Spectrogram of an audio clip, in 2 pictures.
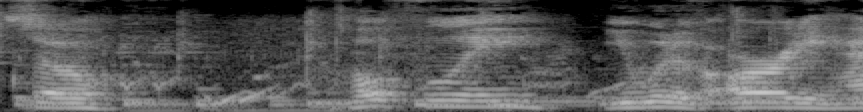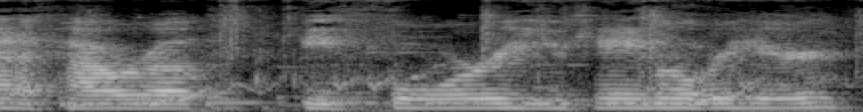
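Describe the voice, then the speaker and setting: A man's voice: medium pitch, little pitch movement, measured pace. A man giving casual, rambling game commentary while losing his voice, often correcting himself mid-sentence. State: losing his voice, clearing throat. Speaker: gaming channel host. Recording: echoey room with game music. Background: game music.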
